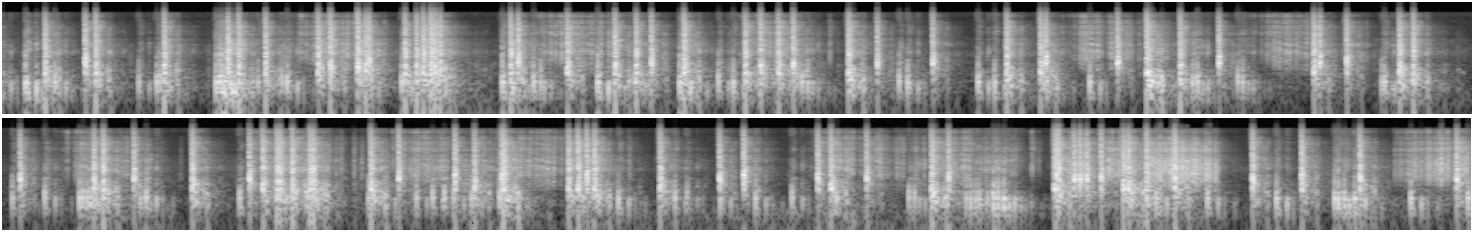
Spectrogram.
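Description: Consumer fireworks firing in rapid succession: shots launched from one spot on the ground and bursting overhead, several bangs a second with crackle between them and a few brief lulls.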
